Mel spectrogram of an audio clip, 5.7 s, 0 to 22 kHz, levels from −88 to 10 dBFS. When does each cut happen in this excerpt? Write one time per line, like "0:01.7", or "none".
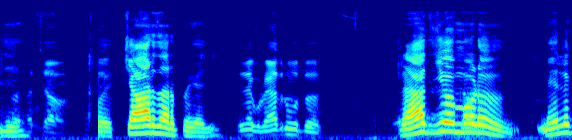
0:01.1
